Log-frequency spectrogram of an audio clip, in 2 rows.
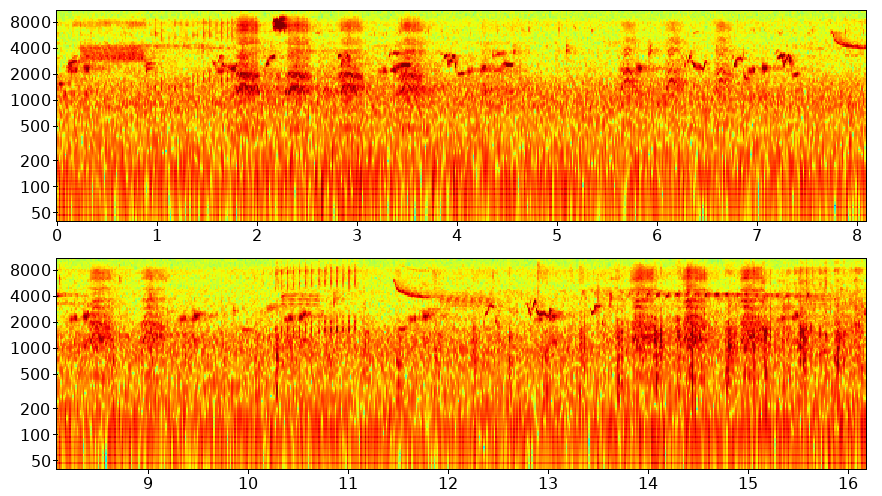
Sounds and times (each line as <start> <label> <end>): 0.2 birds 16.1
9.7 jogger 16.1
